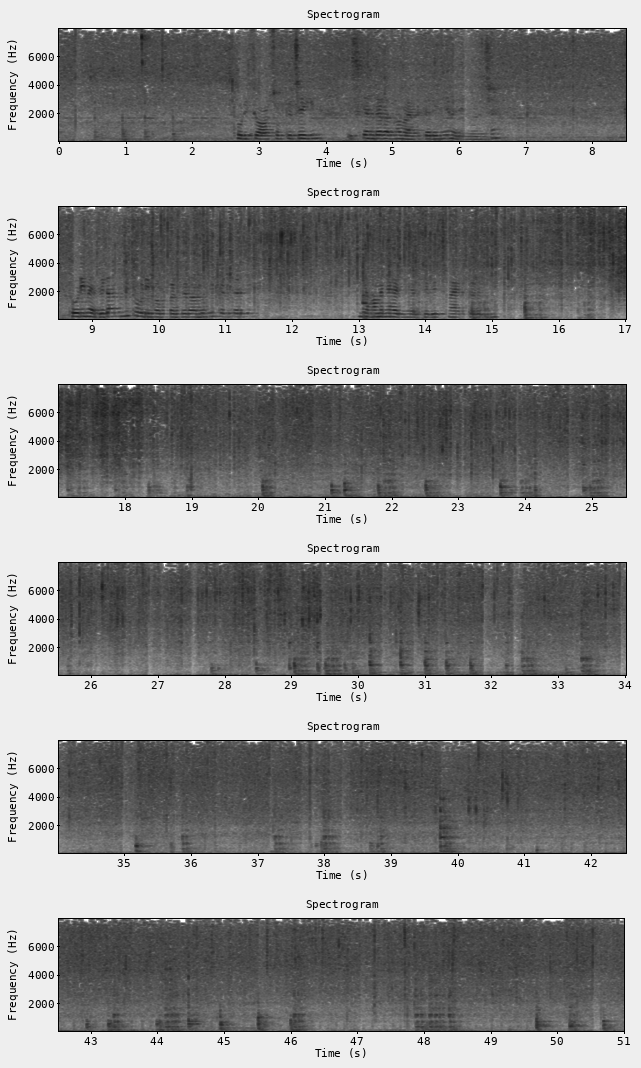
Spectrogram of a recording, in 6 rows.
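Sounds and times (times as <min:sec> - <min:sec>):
onions sizzling in oil: 0:00.0 - 0:51.0
wooden spatula scraping pan: 0:13.0 - 0:26.5, 0:27.7 - 0:34.0, 0:34.6 - 0:40.2, 0:42.7 - 0:51.0.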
